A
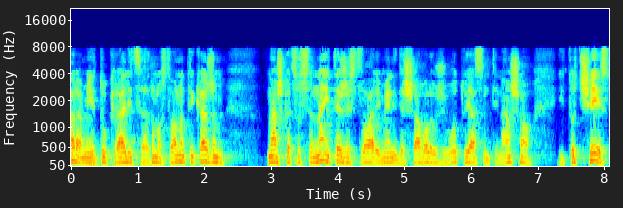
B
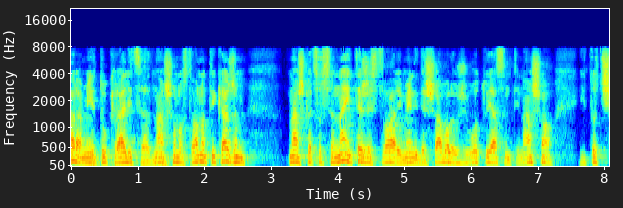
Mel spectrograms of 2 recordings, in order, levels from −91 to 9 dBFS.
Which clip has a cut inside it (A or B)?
A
